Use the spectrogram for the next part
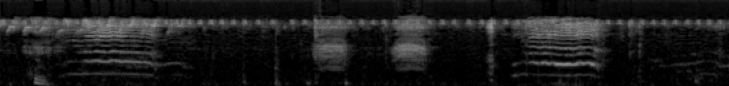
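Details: Farm goats during a mother goat's nursing of her big male kid: two long harmonic bleats, each about a second, with breathy noisy bursts between them and a low thud at the start.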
